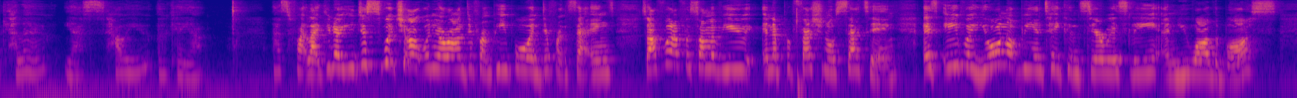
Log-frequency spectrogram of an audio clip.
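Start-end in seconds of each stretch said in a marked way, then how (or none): 0.0-3.1 hushed, breathy, whispery telephone voice. Showing how people switch their voice when answering the phone, telephone voice. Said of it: "we call it like the telephone voice".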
